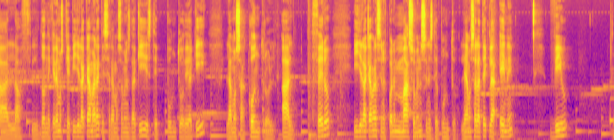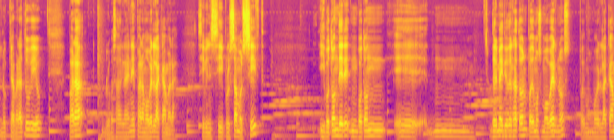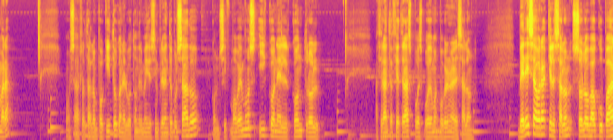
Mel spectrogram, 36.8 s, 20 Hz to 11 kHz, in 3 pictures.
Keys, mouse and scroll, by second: 0.4 middle click, 2.3 shift+middle click, 6.2 ctrl+alt+KP_0, 10.0 n, 11.3 click, 12.9 click, 14.4 n, 22.7 shift+middle click, 27.0 middle click, 28.5 middle click, 29.0 shift+middle click.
